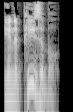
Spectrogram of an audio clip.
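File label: "inappeasable", British English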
